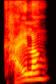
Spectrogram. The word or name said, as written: 开朗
